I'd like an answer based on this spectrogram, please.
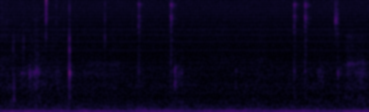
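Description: Near silence: a low steady hum with a few faint, scattered clicks.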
